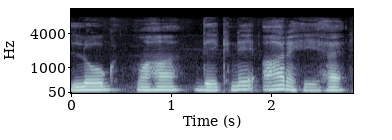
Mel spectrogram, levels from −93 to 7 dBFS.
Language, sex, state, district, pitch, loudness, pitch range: Hindi, male, Jharkhand, Ranchi, 130 Hz, -16 LUFS, 125-140 Hz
